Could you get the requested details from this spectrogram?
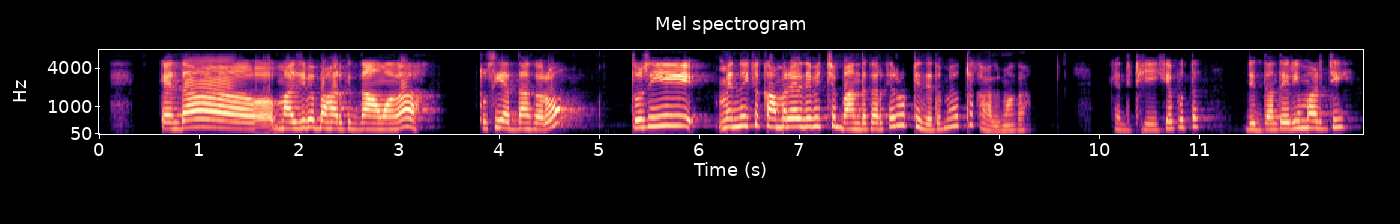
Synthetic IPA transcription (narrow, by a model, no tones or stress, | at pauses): kɛ̃ːnd̪aː | maːd͡ʒiːbɛ̃ːbaːɦəɾkɪd̪ãːoʋãːɡaː | t̪ʊsĩːəd̪ãːkəɾoː | t̪ʊsĩːmɛ̃ːnũːɪkːəmɾɛːd̪eːbɪt͡ʃbənd̪kəɾkeːɾoːʈːiːd̪eːt̪oːmɛ̃ːʊt̪ʰːeːkʰaːlʋãːɡaː | kɛ̃ːnd̪iːʈʰiːkɦɛːpʊt̪ɾ | d͡ʒɪd̪ːãːt̪eːɾiːməɾd͡ʒiː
